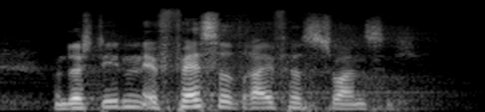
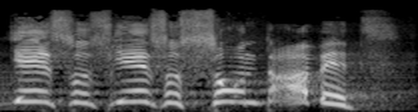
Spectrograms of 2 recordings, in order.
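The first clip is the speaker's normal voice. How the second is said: shouting again; 10 semitones higher, slower than usual. Acted. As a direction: cry out once more over the crowd. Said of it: "Schreit er nochmal".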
